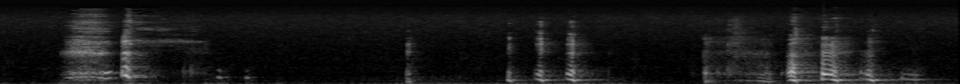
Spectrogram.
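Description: A man laughing in bursts: a short outburst about half a second in, then two runs of quick 'ha' pulses.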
